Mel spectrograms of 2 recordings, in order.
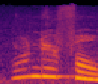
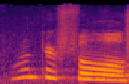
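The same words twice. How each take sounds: First: A much higher "Wonderful", up and then falling; delighted welcome. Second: Bright welcome. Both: Real, not acted. Greeting children at the front.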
